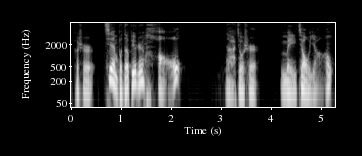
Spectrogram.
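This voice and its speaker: Lively male storyteller, dry close voice. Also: lowish voice, slightly rough, no echo. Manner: chatty asides with many drawn-out filler particles. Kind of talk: storytelling commentary on a true-life case.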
